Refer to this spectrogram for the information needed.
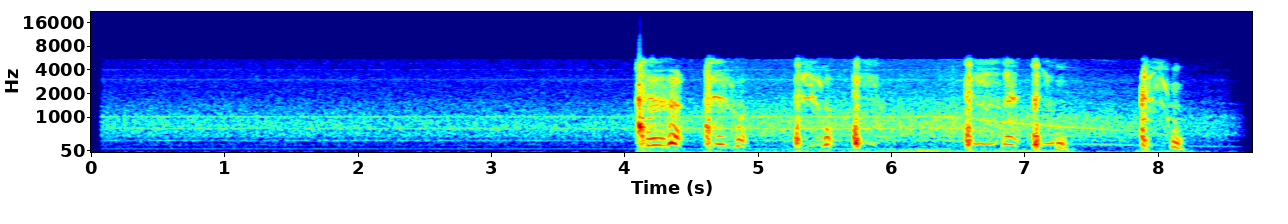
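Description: Acted adult coughing and throat clearing in a burst of about eight short coughs after quiet room hiss.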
